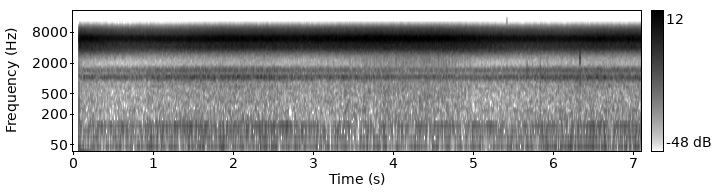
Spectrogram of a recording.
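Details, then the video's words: Thousands of 13-year periodical cicadas flying all over a back yard fill the air with a steady, high, hissing drone that holds at an even level throughout, with no pauses and no other clear sounds. "CICADAS EVERYWHERE!"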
